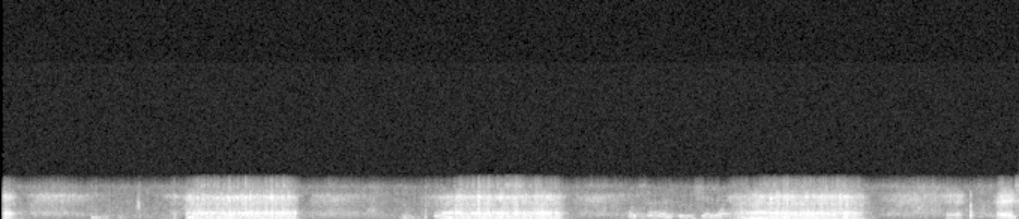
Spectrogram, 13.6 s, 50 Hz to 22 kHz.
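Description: Loud, rough snores on each breath in, about three in 13 seconds, with quieter breathing out between them: snoring.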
